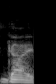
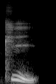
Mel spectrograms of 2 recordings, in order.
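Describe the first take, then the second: First: The name rhymes with 'eye'. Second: The name has a long 'ee' vowel. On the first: The speaker calls it wrong. "would assume it's Guy" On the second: The speaker calls it right. "but it's pronounced as Key"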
